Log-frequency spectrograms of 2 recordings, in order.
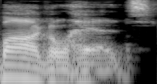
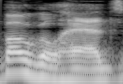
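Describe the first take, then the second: First: The first vowel is short, as in 'log'. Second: The first vowel is long, as in 'go'. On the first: The speaker calls it wrong. "not the Boggleheads" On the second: The speaker calls it right. "his followers are the Bogleheads"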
